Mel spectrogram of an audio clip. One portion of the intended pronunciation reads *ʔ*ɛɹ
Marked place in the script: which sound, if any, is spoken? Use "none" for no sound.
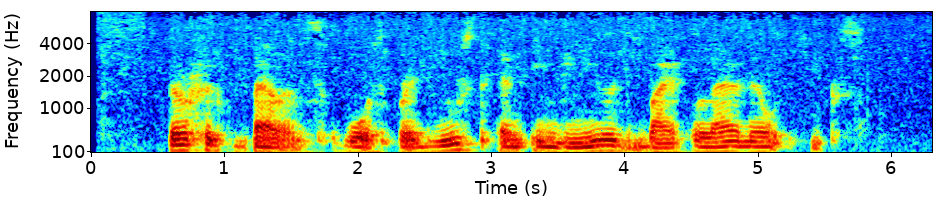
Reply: p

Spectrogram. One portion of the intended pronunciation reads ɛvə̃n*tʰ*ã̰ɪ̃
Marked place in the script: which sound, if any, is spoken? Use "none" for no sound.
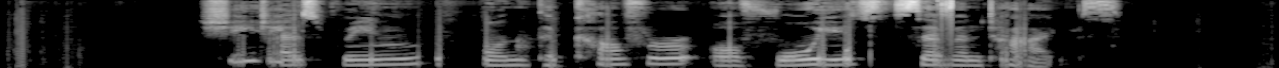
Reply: tʰ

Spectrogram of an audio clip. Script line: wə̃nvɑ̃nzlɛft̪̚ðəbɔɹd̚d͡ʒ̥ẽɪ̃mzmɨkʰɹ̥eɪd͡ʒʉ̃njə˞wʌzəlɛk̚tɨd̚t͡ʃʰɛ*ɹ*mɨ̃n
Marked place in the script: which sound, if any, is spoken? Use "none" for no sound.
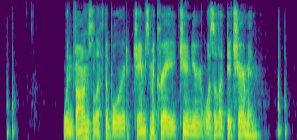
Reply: ɹ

